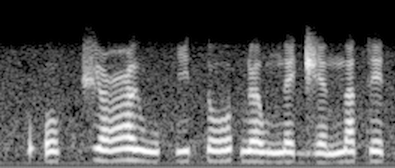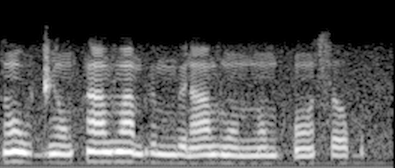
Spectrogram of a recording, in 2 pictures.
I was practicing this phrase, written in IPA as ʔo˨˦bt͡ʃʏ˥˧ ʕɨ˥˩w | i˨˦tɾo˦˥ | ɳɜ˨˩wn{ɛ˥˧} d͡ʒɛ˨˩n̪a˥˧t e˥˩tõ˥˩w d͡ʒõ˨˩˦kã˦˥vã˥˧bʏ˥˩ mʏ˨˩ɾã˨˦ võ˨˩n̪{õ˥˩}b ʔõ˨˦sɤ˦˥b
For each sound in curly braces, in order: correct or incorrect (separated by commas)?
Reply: incorrect, incorrect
